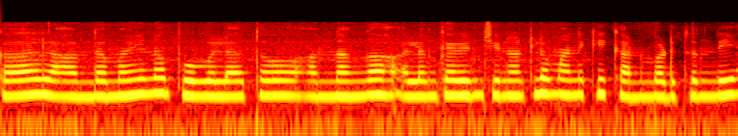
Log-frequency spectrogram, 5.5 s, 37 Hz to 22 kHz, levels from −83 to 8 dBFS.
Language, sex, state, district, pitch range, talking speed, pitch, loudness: Telugu, female, Andhra Pradesh, Krishna, 245-260 Hz, 75 wpm, 250 Hz, -14 LUFS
